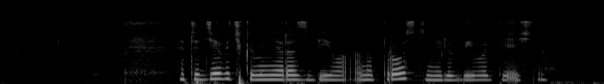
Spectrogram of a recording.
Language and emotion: Russian, sad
